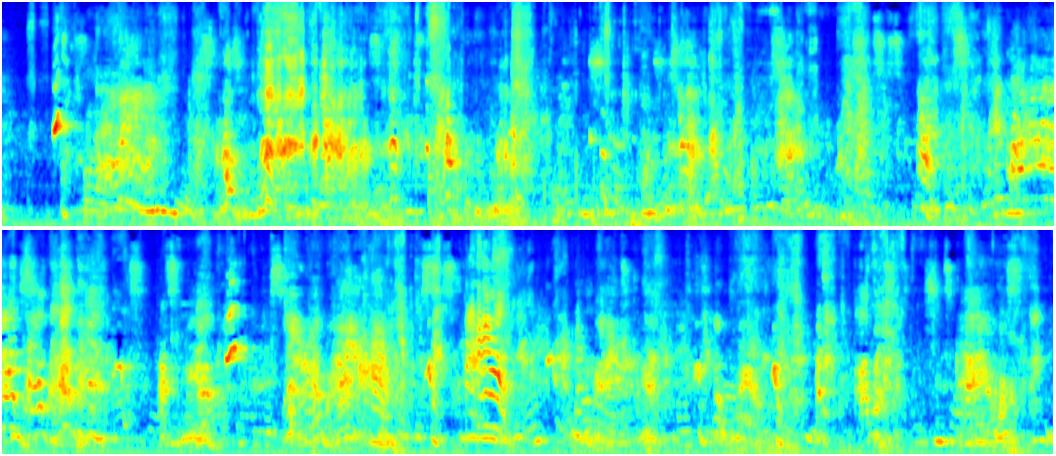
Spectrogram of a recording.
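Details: Two old pugs and a very young visiting pug play together, grumbling, snorting and letting out short yips and whimpers in a busy, continuous stream.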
